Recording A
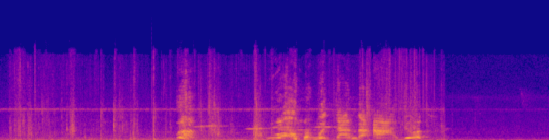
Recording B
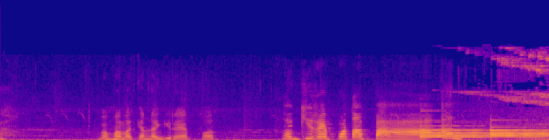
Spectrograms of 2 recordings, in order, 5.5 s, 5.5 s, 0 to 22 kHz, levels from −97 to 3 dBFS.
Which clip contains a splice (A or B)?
B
